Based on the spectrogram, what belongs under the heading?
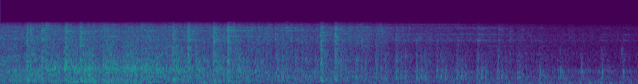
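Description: Freight train wagons rattling and clicking over the rails as the tail of the train moves away, fading steadily.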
